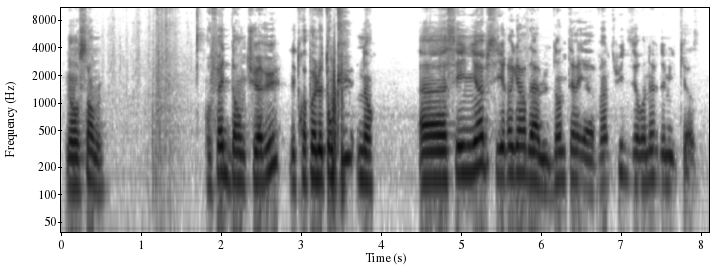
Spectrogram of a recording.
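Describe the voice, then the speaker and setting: Young male streamer, stuffy with a cold, slangy and rambling, slightly high voice. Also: brisk, dark tone, slight background noise. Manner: rambling, slangy, frequent fillers. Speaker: live-streaming gamer. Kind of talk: casual livestream chat.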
